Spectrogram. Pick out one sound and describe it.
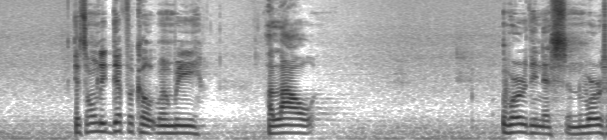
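A man speaks with emphasis through a microphone, pausing between phrases.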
